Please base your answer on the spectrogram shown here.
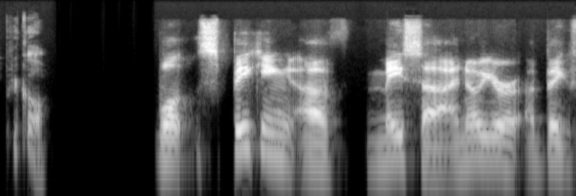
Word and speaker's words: Mesa: So I I'm offended when I hear people say Mesa. I'm offended. that's not how it's said. There aren't two S's. It's Mesa.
